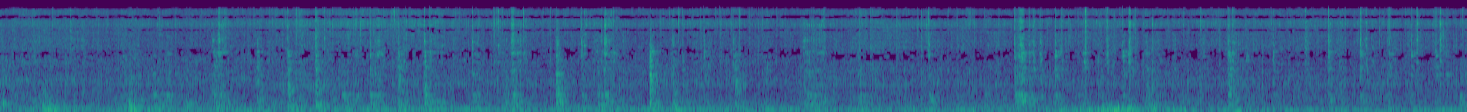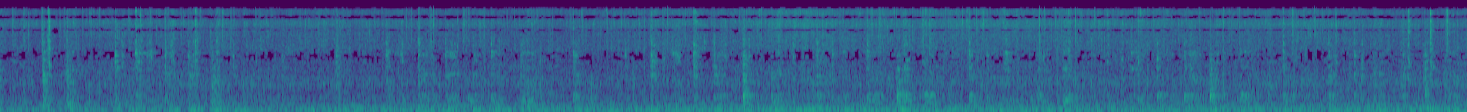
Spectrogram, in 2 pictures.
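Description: Takoyaki batter sizzling steadily in a multi-well takoyaki plate. Frequent light clicks and scrapes come from a metal pick against the plate as the batter is cut between the wells and the balls are turned.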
